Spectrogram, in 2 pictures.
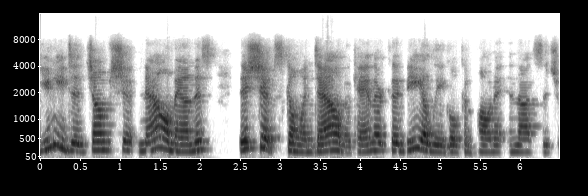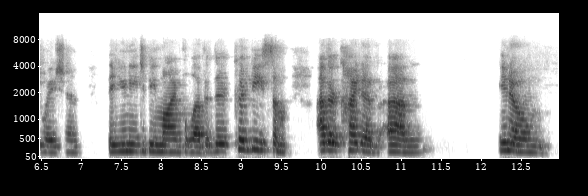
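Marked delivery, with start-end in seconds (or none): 0.0-3.8 mock, light, mild, half-yelled hollering. Giving a Taurus reading, acting out people in an escape dinghy, imitating someone hollering. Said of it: "they're kind of hollering at you like".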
